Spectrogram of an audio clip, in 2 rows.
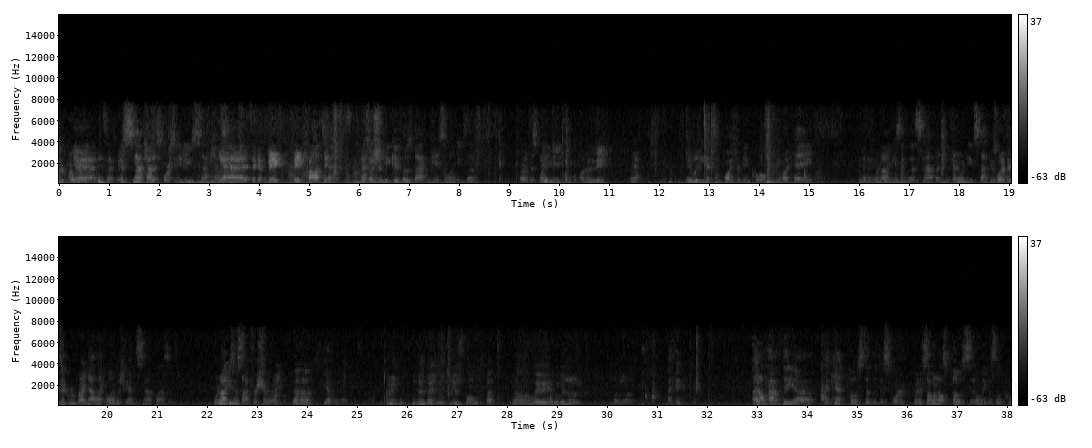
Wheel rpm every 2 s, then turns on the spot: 0, 0, 0, 0, 0, 0, 0, 0, 0, 0, 0, 0, 0, 0, 0, 0, 0, 0, 0.
none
